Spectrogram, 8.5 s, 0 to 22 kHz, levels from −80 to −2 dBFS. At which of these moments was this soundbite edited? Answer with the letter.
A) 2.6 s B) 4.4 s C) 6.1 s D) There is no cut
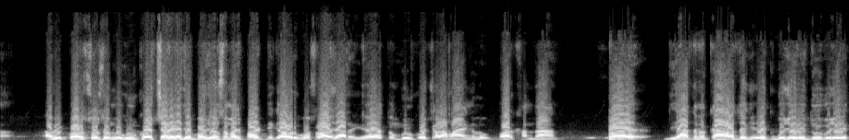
C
